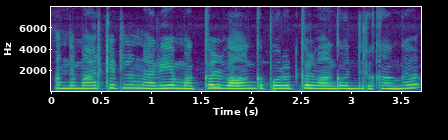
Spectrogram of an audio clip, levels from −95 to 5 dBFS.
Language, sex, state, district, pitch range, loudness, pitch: Tamil, female, Tamil Nadu, Nilgiris, 265-295 Hz, -13 LUFS, 275 Hz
